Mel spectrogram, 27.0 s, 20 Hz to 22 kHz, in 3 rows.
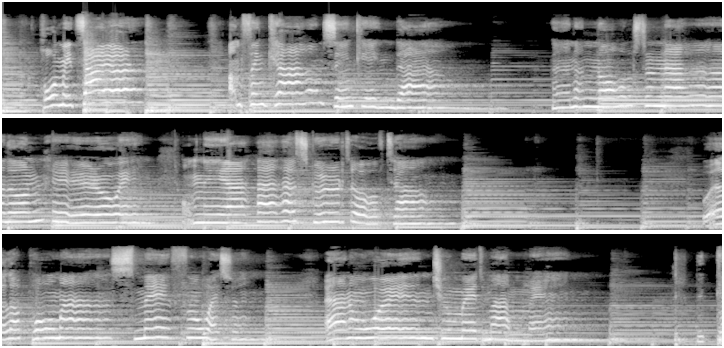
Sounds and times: Music: 0.0s - 27.0s
Female singing: 0.5s - 1.8s, 2.8s - 6.2s, 6.9s - 14.8s, 17.8s - 25.6s, 26.5s - 27.0s.

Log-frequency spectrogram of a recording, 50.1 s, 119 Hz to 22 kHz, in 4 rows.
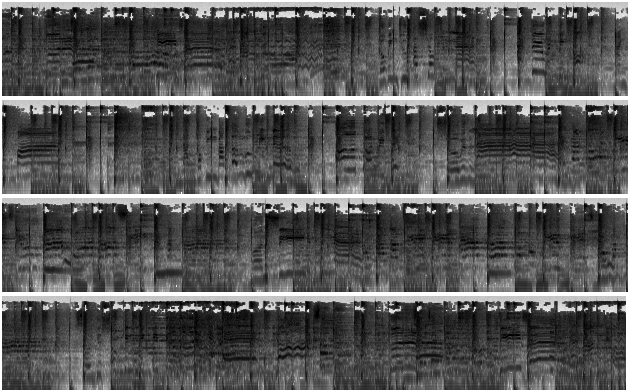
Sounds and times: Music: 0.0s - 50.0s.

